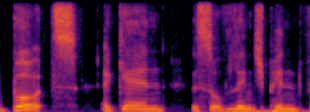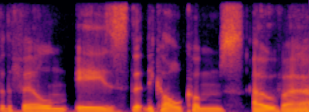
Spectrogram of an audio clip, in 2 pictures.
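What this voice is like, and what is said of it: Usual voice. Nothing is said of it.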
